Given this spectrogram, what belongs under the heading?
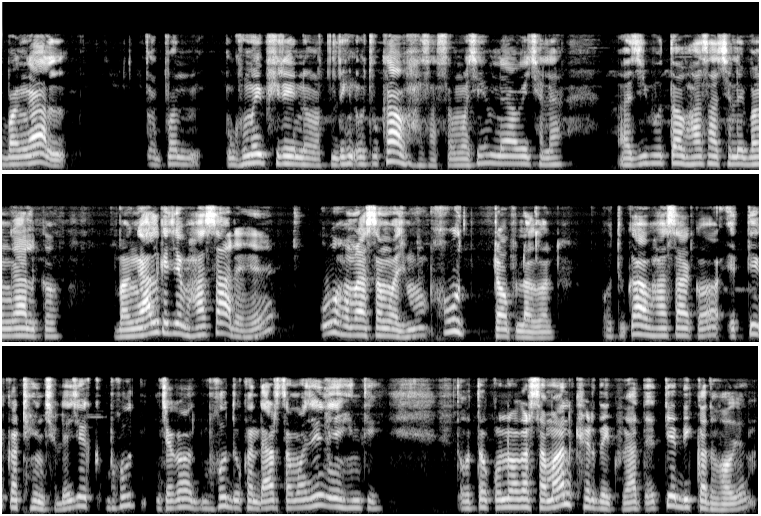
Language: Maithili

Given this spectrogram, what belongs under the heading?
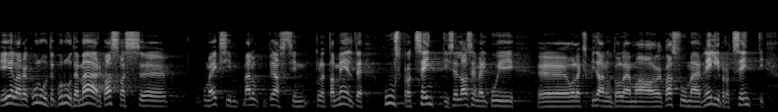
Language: Estonian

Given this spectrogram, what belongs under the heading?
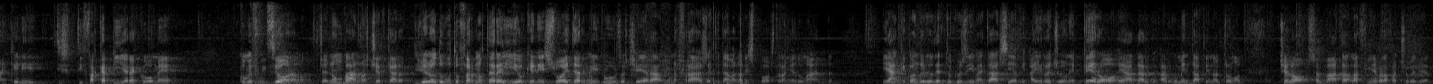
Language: Italian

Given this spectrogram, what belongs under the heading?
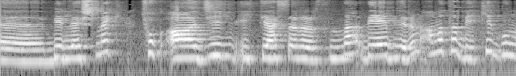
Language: Turkish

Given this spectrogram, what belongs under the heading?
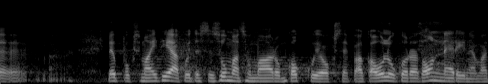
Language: Estonian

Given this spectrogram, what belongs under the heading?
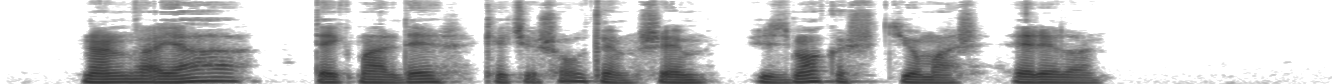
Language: Mari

